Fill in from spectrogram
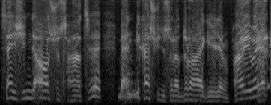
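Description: A man's voice: sits high, very animated, normal speed, gravelly, pushed and bright, exaggerated voice. A man voicing a drunk male cockroach passenger who slurs, giggles and sings to himself. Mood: drunken. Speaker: taxi passenger.

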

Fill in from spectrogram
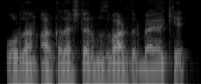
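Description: A male teacher from Turkey leads a live exam review, asking his students questions and answering them himself. He speaks in Turkish with a slight regional lilt he puts on now and then, at a steady mid pitch. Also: a little fast. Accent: Turkish, with a regional lilt he puts on at times.

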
